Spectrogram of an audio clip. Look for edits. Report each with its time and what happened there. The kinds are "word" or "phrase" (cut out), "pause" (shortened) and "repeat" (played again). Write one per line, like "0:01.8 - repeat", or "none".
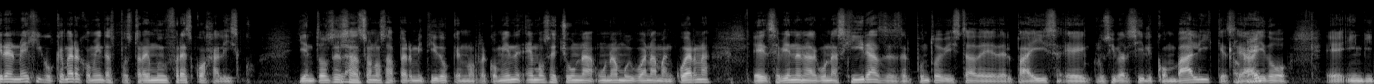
none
